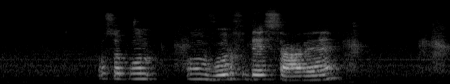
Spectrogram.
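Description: A woman speaks in a high, animated voice nearby.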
